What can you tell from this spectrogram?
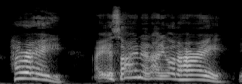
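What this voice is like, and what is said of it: Poor imitation of another person's voice. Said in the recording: “That's a horrible Jim White accent”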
